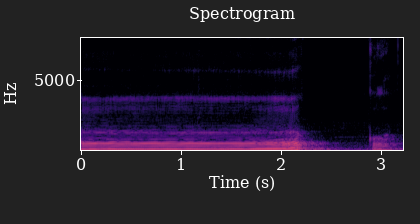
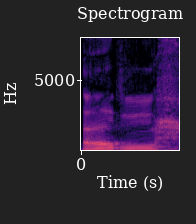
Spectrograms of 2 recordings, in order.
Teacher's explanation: cara pengucapannya ha dibaca enam harakat berarti maksimalkan. Enggak boleh dua, enggak boleh empat ya. Minimal 6 harakat ya.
